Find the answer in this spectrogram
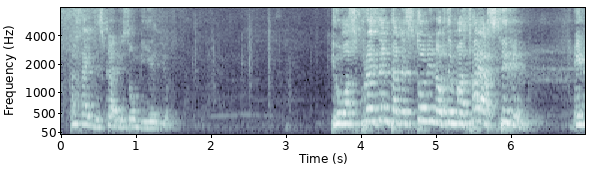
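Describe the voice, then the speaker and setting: A male pastor preaching a sermon, swinging between loud shouted emphasis and slow drawn-out phrases. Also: very high voice. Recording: echoey room from a distance.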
